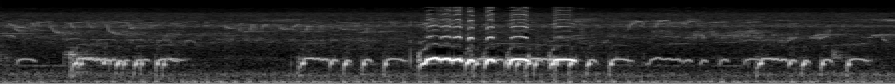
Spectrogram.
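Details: Group of local zebra doves used to coax silent doves into singing: repeated short hooked coos from several birds, a loud rolling, bubbling phrase in the middle, and a steady low background drone.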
